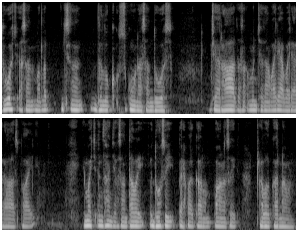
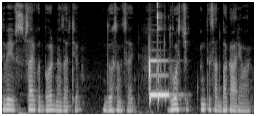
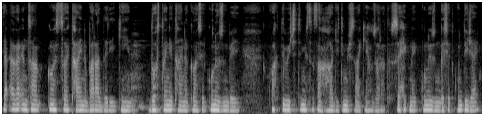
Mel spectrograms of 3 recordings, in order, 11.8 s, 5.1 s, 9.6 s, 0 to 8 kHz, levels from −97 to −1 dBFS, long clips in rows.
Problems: low volume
